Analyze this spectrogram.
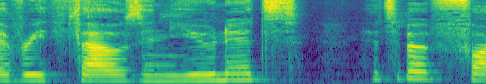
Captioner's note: speaking French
